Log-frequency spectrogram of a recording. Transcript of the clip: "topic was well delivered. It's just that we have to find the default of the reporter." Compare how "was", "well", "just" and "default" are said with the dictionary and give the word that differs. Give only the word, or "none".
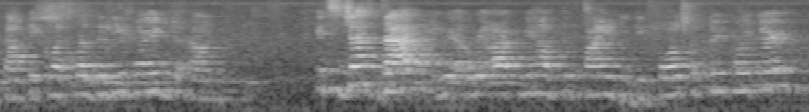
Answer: was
